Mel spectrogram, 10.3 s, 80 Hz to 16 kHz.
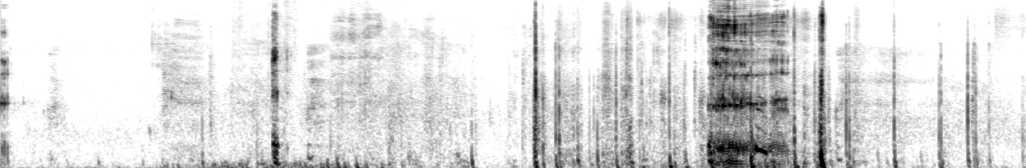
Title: Burping part 4! Like for a part 5! Full video!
